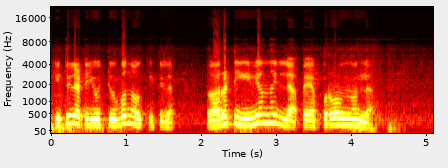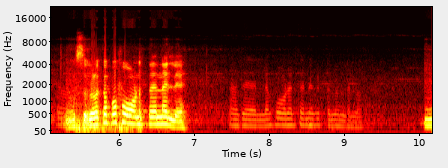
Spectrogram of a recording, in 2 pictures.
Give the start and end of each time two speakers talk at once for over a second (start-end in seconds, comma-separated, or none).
none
